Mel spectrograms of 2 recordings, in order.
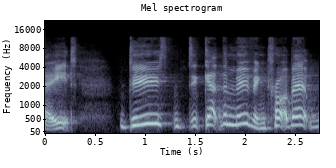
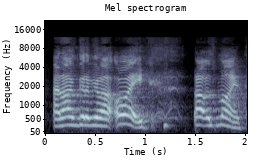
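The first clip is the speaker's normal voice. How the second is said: laughing through the words; giggling mock protest; amused, laughing out the complaint; 5 semitones higher, 4 dB louder than usual. Real, not acted. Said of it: "[name]'s laughing".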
